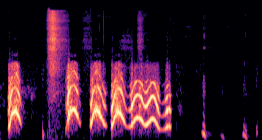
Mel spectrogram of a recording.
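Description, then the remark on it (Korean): A person vocally imitates an ordinary dog, the first of a set of dog impressions showing a dog's emotions, with a run of loud yips and barks, the last few held and wavering, followed by a few softer short sounds. No words are spoken. “저는 어, 강아지의 감정을 나타내는 성대모사를 준비를 했는데 네. 일단 어, 일단 평범한 강아지 먼저 해보겠습니다.”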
